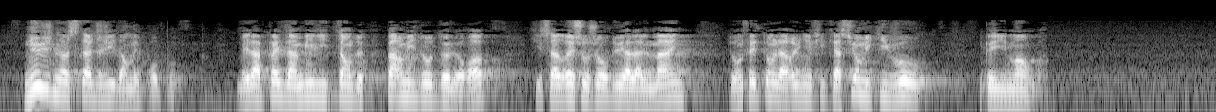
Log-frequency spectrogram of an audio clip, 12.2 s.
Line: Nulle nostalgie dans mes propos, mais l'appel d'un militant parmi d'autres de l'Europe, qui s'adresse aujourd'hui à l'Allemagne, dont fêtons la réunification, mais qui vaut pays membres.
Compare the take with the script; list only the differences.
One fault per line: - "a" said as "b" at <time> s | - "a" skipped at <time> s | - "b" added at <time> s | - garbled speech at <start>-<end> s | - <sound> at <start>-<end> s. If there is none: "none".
none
